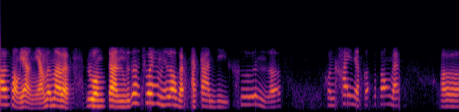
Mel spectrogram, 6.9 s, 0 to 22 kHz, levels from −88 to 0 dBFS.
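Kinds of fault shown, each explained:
LPC-10 vocoder: The speech has been resynthesised by a very low-rate linear-prediction coder, which fits 2.4 kbit/s LPC-10. A short all-pole filter models the vocal tract and is excited by either a pulse train or noise, each frame being wholly voiced or wholly unvoiced. The damage is heavy, giving a buzzy, mechanical robot quality with no content above 3.8 kHz, and it persists through the deliberate fader-style level changes.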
